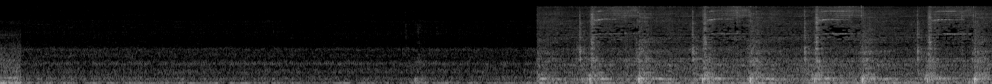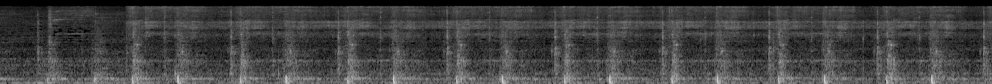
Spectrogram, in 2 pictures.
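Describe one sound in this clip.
A steam locomotive idles with a low rumble.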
